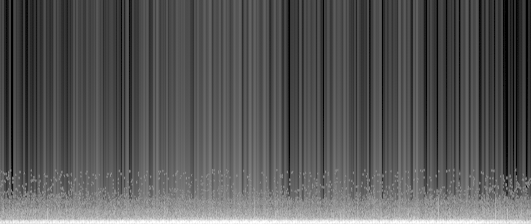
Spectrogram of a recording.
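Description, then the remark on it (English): A car's engine drones steadily with a low, even hum for several seconds, then eases off slightly at the very end as the car drives away. No voices are heard. “You drive on as though we were still with you.”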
